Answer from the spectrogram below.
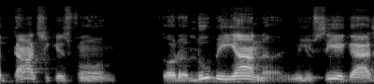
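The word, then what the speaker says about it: Ljubljana: Go to Ljubana. When you see it, guys, it's spelled LJ U LB LJ A N A, but you pronounce it Lubana.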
